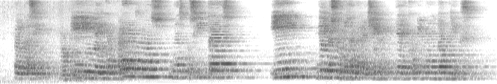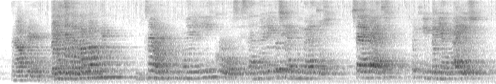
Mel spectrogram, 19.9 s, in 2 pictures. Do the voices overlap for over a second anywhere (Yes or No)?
No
